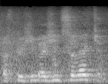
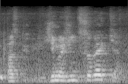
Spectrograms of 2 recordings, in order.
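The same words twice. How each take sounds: The two takes are said the same way.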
